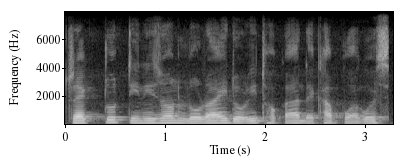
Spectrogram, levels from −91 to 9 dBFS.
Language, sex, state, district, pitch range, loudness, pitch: Assamese, male, Assam, Sonitpur, 130-145 Hz, -17 LUFS, 140 Hz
